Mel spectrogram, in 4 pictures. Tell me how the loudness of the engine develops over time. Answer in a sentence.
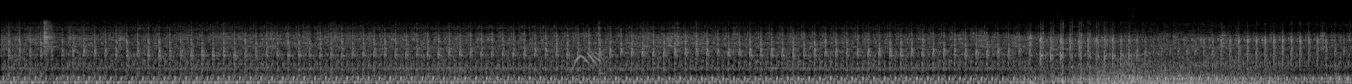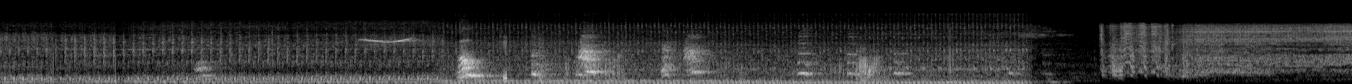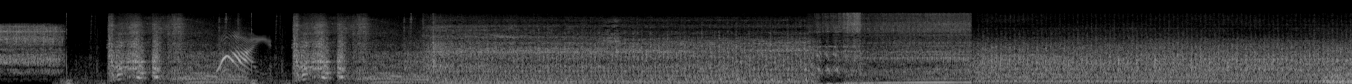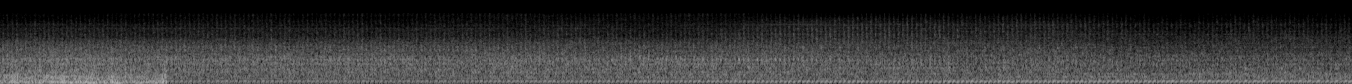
The volume of the engine stays about the same.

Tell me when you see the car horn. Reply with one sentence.
You can't hear the car horn here.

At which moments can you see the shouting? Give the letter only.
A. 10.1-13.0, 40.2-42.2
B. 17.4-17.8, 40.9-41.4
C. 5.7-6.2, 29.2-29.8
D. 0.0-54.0
C.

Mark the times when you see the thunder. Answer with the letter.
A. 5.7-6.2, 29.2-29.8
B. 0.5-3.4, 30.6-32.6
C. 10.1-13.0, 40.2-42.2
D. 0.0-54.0
C.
